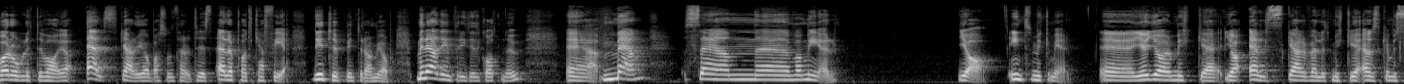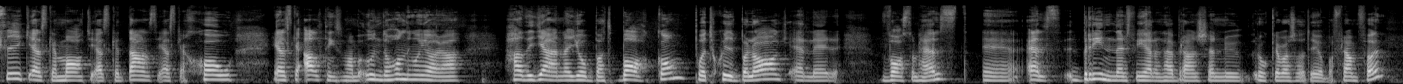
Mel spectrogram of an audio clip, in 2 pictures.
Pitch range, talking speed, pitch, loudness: 180-220 Hz, 195 wpm, 195 Hz, -18 LUFS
